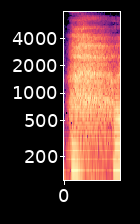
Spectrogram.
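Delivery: short, heavy exhale; resigned sigh. Acted. Officer resigned before answering.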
